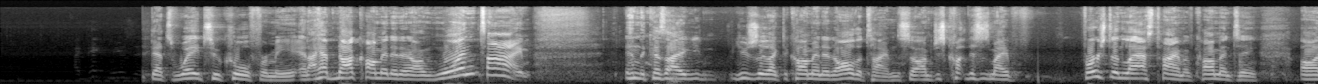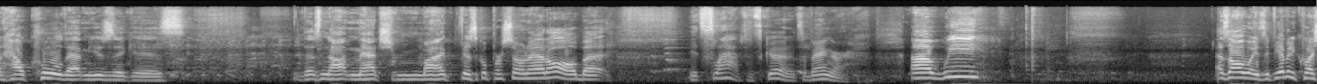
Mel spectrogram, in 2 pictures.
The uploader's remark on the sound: This is audio ripped from the Live Service video.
